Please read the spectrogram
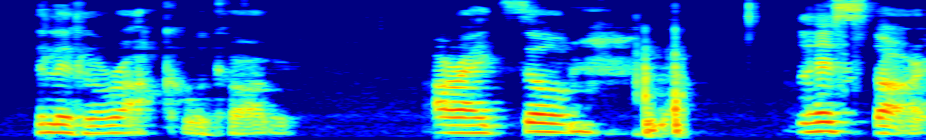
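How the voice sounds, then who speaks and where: Fairly slow, with a slight Jamaican accent, the voice shows big swings in loudness. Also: woman. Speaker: YouTuber. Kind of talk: casual monologue to camera.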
